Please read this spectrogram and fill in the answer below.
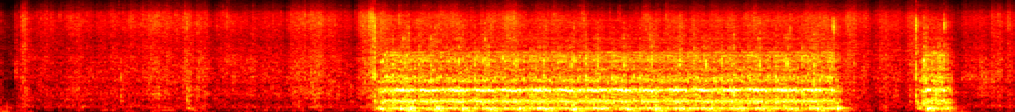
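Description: Compact electric sewing machine running as it stitches fabric: a steady motor whir with rapid needle strokes, starting a little under four seconds in and lasting about four and a half seconds, then a short second run near the end.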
